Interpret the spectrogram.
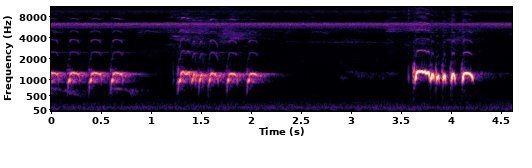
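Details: Local wild zebra dove from Blora, a lure and prompt for reluctant doves. A few soft clipped coos, then a softer run of beats, and finally a loud, sharply pulsed trilled phrase. A faint steady whine is in the background.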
